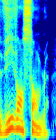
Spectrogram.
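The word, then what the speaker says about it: Viv Ansanm: En créole, ça se prononce Vive Ensemble, et ça veut dire vivre ensemble.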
